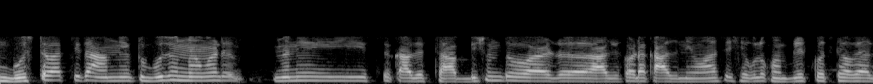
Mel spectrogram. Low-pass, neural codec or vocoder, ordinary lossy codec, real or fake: 3.6 kHz; none; none; real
